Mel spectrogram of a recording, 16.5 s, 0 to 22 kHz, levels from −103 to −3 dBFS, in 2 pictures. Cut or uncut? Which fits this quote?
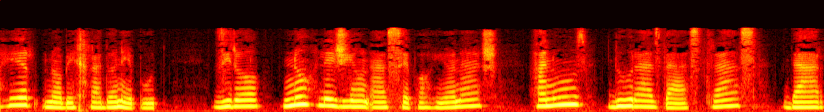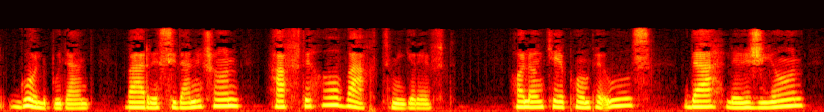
uncut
